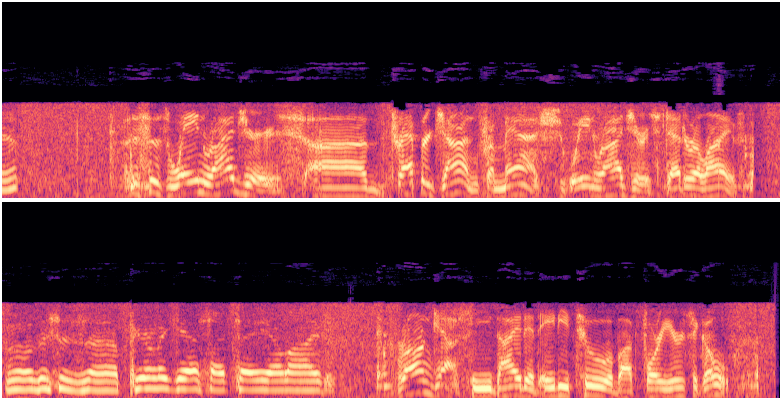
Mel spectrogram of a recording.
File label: Kenwood Twins & Collins 30S-1 Amp; Merrillville, IN.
